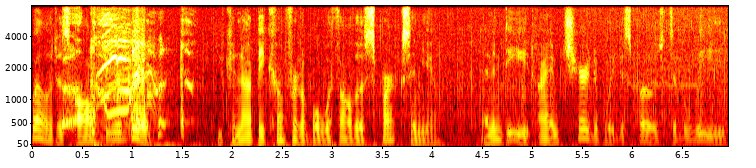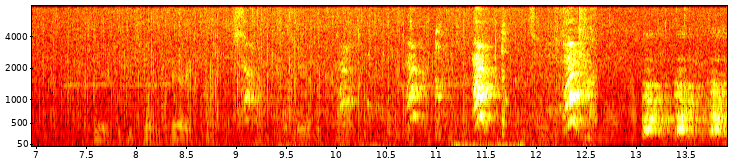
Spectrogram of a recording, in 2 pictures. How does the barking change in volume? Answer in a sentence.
The volume of the barking goes up.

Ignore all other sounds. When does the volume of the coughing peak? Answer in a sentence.
The loudest moment of the coughing is at 1 second.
